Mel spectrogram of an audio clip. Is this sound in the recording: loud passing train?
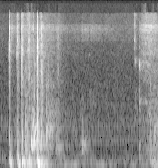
no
